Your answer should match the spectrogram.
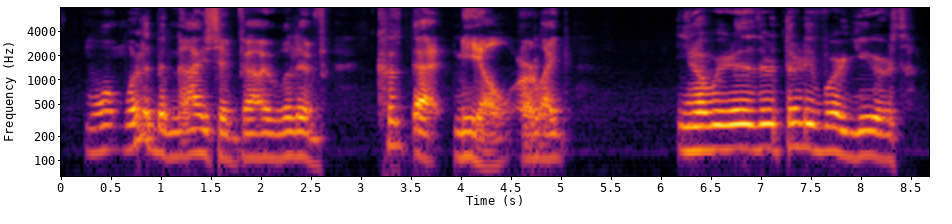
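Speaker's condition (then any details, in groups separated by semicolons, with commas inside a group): Friedreich's ataxia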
